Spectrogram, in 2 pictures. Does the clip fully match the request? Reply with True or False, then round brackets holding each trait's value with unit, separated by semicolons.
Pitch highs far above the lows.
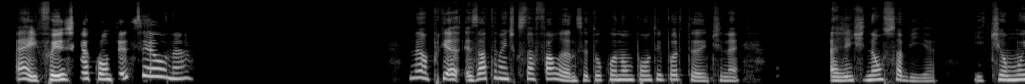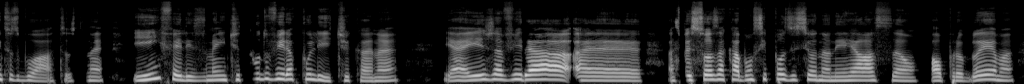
False (4.2 semitones)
